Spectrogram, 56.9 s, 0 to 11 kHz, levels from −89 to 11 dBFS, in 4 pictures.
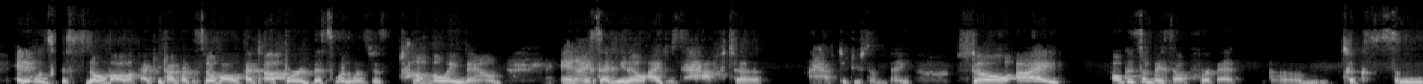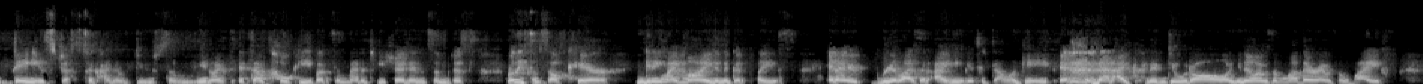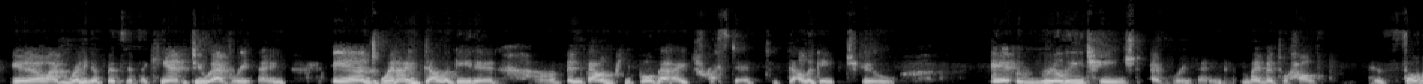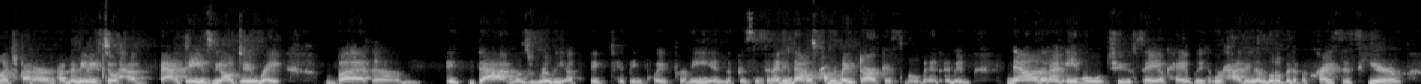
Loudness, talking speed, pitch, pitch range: -20 LUFS, 200 wpm, 170 Hz, 160-205 Hz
